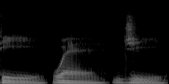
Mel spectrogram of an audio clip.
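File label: "tiweji", concatenated syllables; Affixing experiment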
